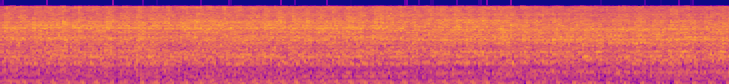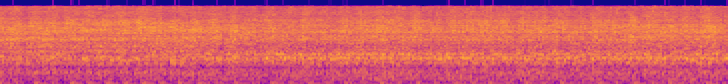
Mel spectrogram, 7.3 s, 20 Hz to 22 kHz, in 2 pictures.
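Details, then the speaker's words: 2015 Honda Beat scooter at idle: harsh gravelly grind and faint whine over firing beat from the middle of the engine, not CVT or magneto; crankshaft bearing wear, engine to be split. "Nah jadi di motor Beat ini ada suara grengseng ya atau ngiung ya teman-teman"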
